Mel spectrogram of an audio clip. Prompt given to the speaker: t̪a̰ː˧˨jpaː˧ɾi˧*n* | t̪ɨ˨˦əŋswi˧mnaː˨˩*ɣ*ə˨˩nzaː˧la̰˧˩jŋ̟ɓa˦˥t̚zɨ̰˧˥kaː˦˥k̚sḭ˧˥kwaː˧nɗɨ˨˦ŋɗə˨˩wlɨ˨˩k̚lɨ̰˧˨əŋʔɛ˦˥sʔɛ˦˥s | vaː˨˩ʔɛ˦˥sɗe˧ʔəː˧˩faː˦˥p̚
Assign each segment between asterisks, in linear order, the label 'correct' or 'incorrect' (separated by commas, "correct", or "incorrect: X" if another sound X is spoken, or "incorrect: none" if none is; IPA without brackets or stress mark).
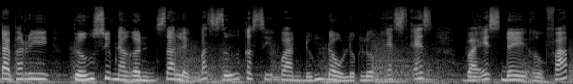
incorrect: none, correct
